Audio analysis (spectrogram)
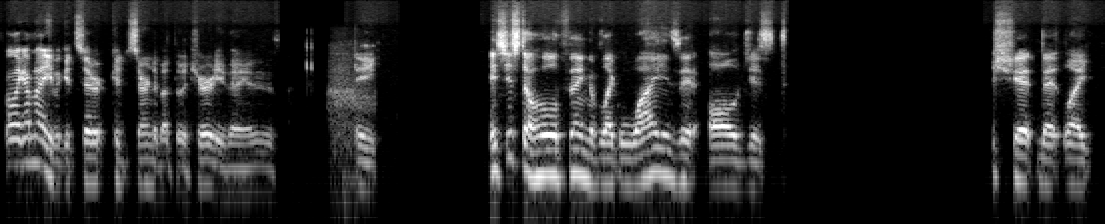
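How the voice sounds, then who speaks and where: Deep-voiced, rambling, sweary man. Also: animated, normal speed, long pauses. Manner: sweary, rambling, self-correcting. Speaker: podcast co-host reading and discussing creepypastas. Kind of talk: casual commentary chat.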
